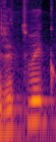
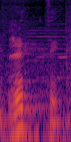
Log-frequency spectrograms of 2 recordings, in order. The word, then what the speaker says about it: Ritwik: लगा है the word it's ऋत्विक only but just because the alphabet in Bangla does not have a डब्लू इनके so there is no pronunciation प्रोन्सिएशन right how they want to be pronouncing हां रितिक रितिक इतने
